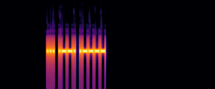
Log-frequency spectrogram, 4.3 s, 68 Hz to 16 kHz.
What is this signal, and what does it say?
Morse code, heard as a keyed tone, about 40 wpm, 700 Hz. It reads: SP1
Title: Callsign Prefixes for Top 25 DXCC - 40wpm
